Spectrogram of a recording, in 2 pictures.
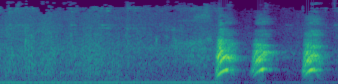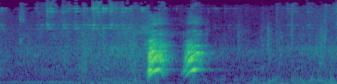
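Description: A dog barking: five short barks, three in quick succession about two seconds in, then two more close together about five seconds in.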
